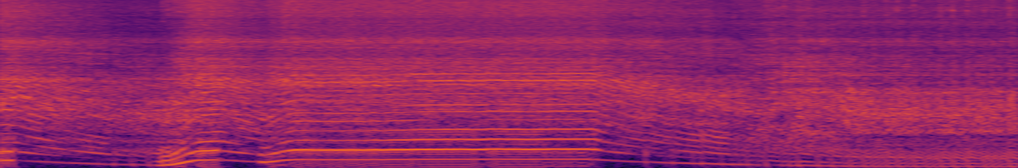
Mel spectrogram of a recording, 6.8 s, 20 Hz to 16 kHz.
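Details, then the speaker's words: Husqvarna 36 chainsaw after repair (impulse piece suspected at fault), warmed up: crisp blip up, steady high buzz, then smooth even idle; restarts first pull every time; normal idle and revving. "Okay guys, so the saw is running pretty good. It restarts the first pull every time now."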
